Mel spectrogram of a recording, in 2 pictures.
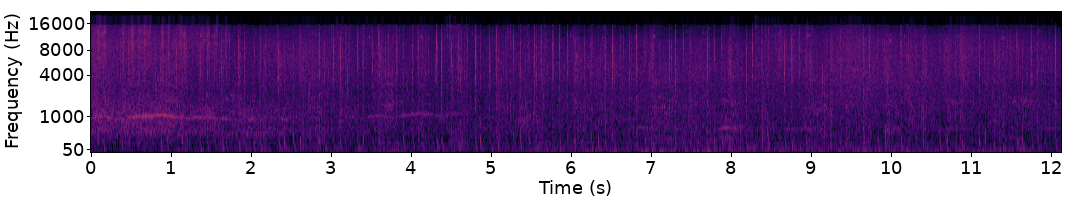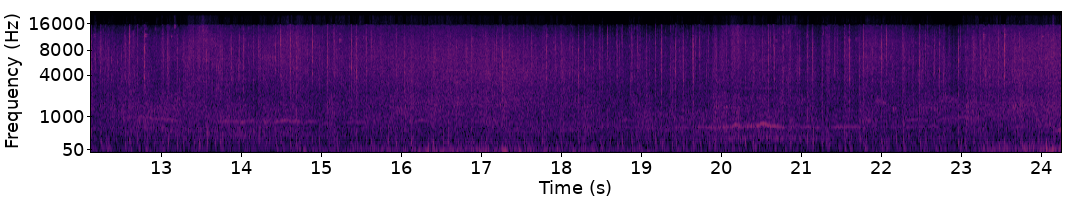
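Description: Horse hooves clip-clop in a steady, continuous rhythm as a mount travels in the samurai game Ghost of Tsushima, running the whole stretch beneath a dense game soundscape with voices talking.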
